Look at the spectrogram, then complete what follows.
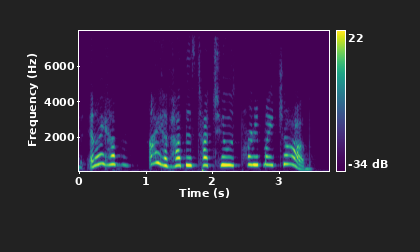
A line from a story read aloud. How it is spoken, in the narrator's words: Jacques cried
